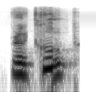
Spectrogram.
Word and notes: recoup: Indian

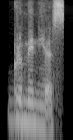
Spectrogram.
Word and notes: Gramineous: Indian

